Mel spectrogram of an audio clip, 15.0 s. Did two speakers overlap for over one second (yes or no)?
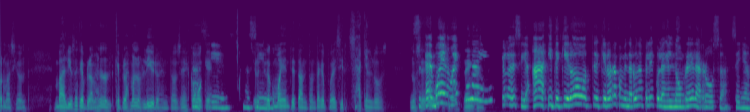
yes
